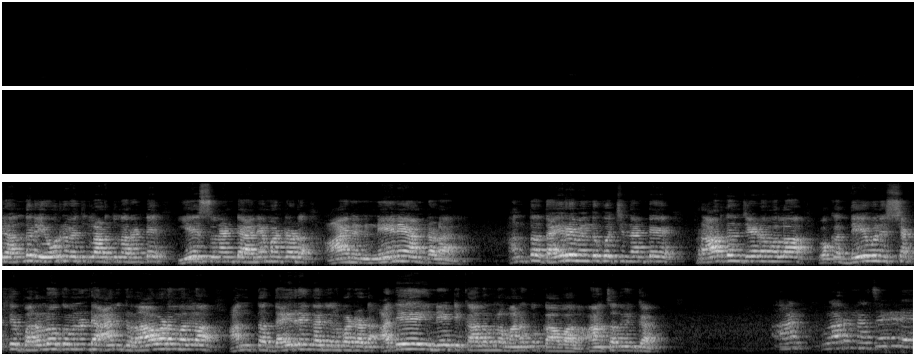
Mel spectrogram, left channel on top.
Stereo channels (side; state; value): left; silent; 65 dB below the other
